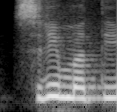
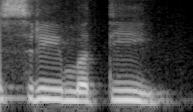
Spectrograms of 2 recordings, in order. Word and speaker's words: श्रीमती: जैसे श्रीमती में छोटी एक मात्रा का प्रयोग हो रहा है, लेकिन हम उच्चारित कैसे करते हैं, श्रीमती, श्रीमती यानी बड़ी ही लगा देते हैं।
